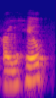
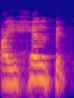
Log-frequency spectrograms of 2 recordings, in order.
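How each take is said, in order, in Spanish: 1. La terminación no agrega ninguna sílaba extra a helped. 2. La terminación se pronuncia como una sílaba extra.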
